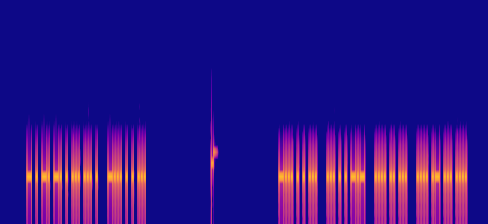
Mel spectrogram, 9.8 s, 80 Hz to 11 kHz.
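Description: Fast Morse code at about 40 words per minute: a steady mid-pitched tone keyed in rapid dits and dahs, in two bursts separated by a pause with a single brief click.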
